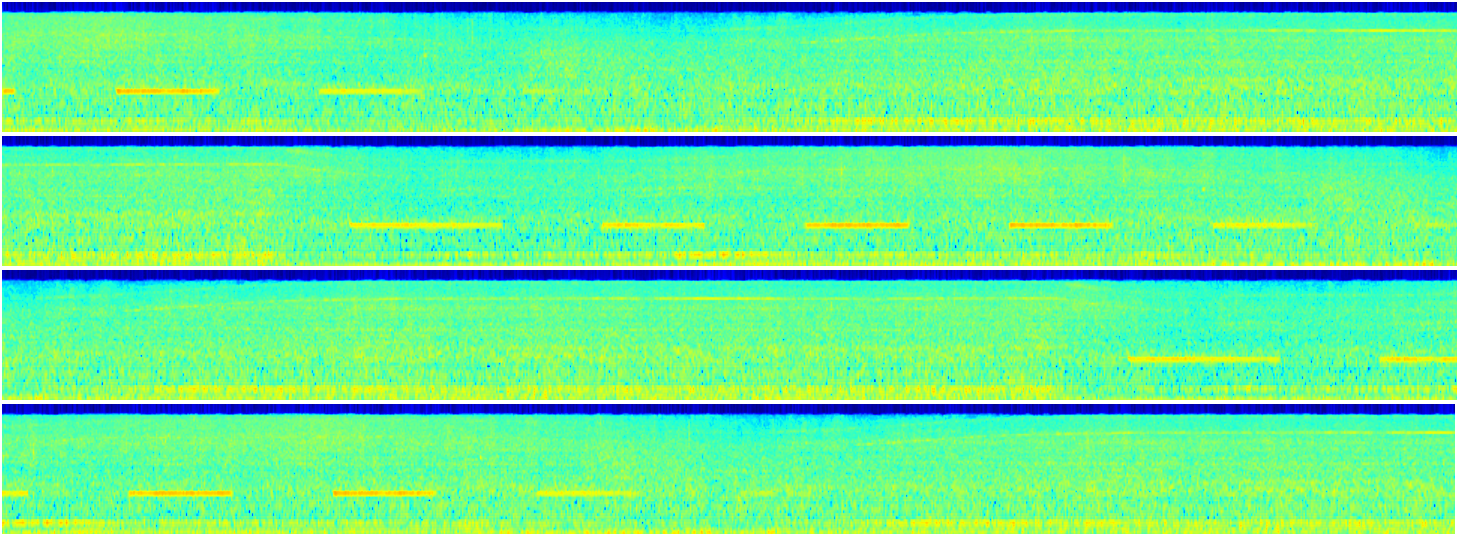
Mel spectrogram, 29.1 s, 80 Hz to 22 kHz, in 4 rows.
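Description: Caterpillar 980 wheel loader's diesel engine working under load, its reverse alarm beeping in three spells as it backs up. Between the spells a high whine rises and then holds as the engine revs up to drive forward, the back-and-forth cycle repeating about every eleven seconds.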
